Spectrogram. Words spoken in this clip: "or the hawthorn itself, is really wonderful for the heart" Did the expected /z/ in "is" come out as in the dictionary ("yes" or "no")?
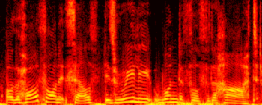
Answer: yes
